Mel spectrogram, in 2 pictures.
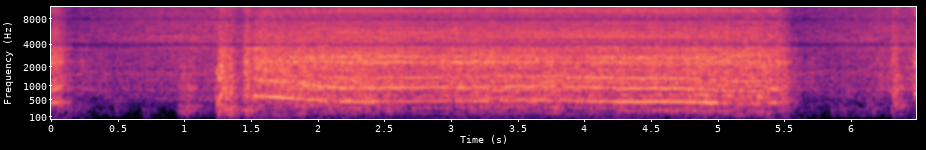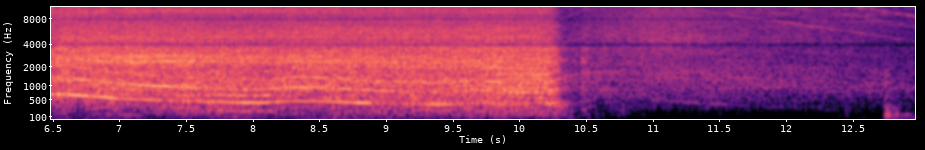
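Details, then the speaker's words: Hammer drill boring into concrete during DIY carport-to-garage wall framing: two bursts of fast, high-pitched rattling hammer action with the motor sagging under load; normal hammer drilling. "like I was saying this is a hammer action on on this drill and and you should be able to hear it this one has a really fast the cheaper ones are really fast but the the bigger ones you can really hear it like banging into that concrete goes a lot quicker"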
